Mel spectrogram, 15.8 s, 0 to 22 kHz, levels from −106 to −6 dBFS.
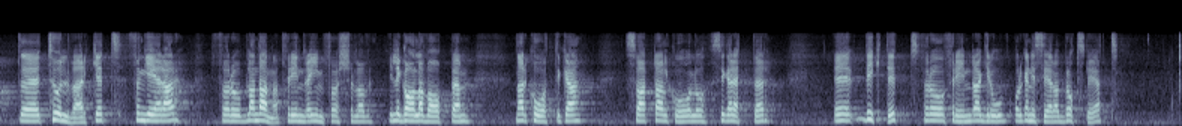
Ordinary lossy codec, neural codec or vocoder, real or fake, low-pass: none; vocoder, 44.1 kHz, 128 mel bands every 512 samples, BigVGAN v2; fake; 7.2 kHz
